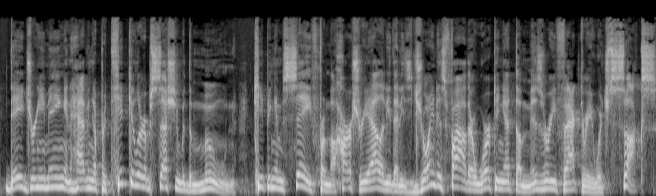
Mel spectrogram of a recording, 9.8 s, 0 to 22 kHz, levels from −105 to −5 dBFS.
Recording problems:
squashed, flat; somewhat

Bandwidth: 14.5 kHz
